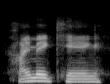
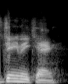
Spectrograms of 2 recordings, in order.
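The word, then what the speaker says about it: Jaime King: John Lemon, Billy Zayn, Jean Loveit, Haime King or J or or Jamie King. I'm I'm I don't know if I'm pronouncing it right or not. Frank Salone and Robert Davi are amongst the cast for Oh, it's it's Jamie King.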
